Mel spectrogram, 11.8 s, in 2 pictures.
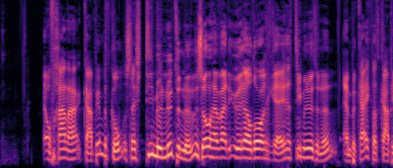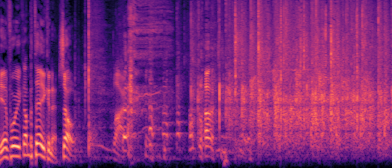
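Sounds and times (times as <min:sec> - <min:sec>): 
speech: 0:00.7 - 0:08.4, 0:09.0 - 0:09.5
laughter: 0:07.6 - 0:10.2
crowd applause: 0:08.5 - 0:11.7.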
